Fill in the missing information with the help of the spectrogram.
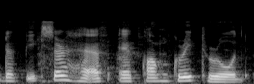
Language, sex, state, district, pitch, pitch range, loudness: English, male, Assam, Kamrup Metropolitan, 150 Hz, 140-170 Hz, -16 LUFS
